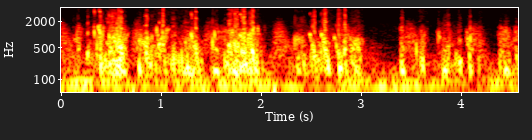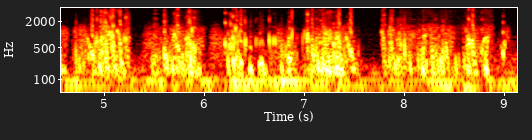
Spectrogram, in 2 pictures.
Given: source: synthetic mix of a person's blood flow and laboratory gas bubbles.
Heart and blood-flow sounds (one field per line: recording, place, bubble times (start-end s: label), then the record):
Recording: Doppler ultrasound of blood flow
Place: subclavian vein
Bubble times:
0.11-0.70 s: bubbles
0.72-1.44 s: bubbles
1.48-2.05 s: bubbles
2.30-3.02 s: bubbles
3.35-3.47 s: bubbles
3.51-3.67 s: bubbles
3.74-4.22 s: bubbles
4.35-4.64 s: bubbles
4.67-5.27 s: bubbles
5.44-6.01 s: bubbles
6.17-7.54 s: bubbles
7.75-8.90 s: bubbles
8.94-9.07 s: bubbles
From the record:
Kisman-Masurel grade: 444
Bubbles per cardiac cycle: continuous sound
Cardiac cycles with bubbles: 100%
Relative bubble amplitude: maximal (0.775 to 0.999)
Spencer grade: 4 (maximum detectable bubble signal sounding continuously throughout systole and diastole of every cardiac period, and overriding the amplitude of the normal cardiac signals)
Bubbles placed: anywhere in the cardiac cycle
